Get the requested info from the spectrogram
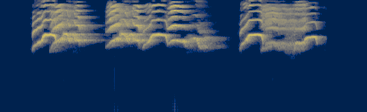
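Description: A cockatiel gives three shrill, warbling whistled calls with rising and falling notes.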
